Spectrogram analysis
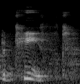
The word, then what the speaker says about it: Batiste: talking about hair care, and I believe it's pronounced Batiste.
